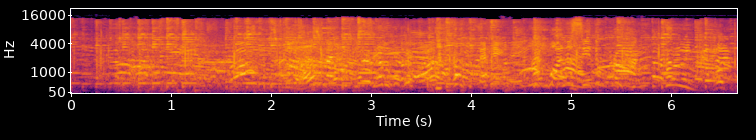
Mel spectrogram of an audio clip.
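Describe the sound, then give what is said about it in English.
Steady restaurant crowd chatter fills the room, many overlapping voices forming a busy, continuous babble at moderate loudness with no single speaker standing out. “Ian waves at Tula from across the restaurant.”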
